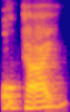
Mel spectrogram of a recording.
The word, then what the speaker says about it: Oktay: your name all right my name is pronounced Oak TI Oak as and tree Tai as and tie last name is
